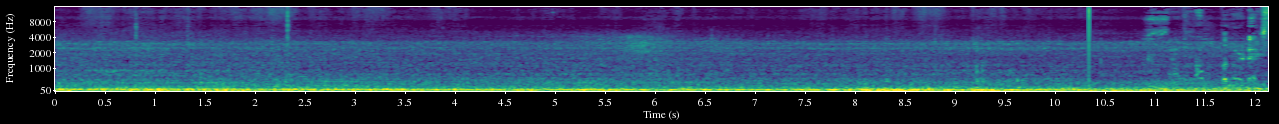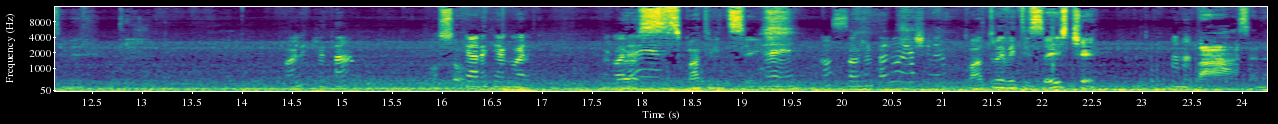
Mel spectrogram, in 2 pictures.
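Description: A car engine hums steadily with a low road rumble from inside the car.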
